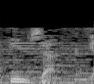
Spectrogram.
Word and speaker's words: Ahimsa: Victoria Ahimsa.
